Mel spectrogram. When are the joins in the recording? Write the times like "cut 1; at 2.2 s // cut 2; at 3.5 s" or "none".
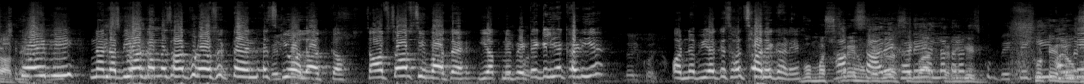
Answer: none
